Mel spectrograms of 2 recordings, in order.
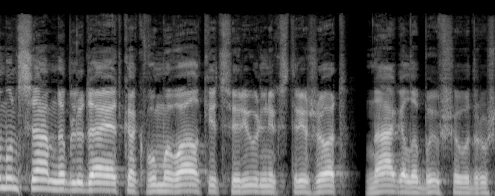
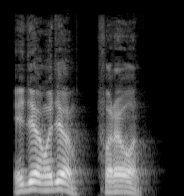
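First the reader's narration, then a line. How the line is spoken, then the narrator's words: Cheerful, sly. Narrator (Russian): Весело, лукаво улыбаясь, он говорит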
